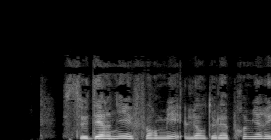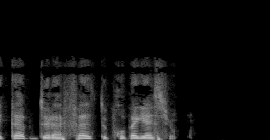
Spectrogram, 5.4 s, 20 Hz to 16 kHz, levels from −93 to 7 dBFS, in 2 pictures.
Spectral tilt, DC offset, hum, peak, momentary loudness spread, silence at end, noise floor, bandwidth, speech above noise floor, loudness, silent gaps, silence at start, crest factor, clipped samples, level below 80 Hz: -6.5 dB/octave; under 0.1%; none; -2 dBFS; 9 LU; 1.05 s; under -90 dBFS; 9.4 kHz; over 68 dB; -23 LUFS; none; 0.65 s; 20 dB; under 0.1%; -56 dBFS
